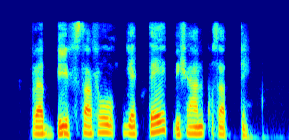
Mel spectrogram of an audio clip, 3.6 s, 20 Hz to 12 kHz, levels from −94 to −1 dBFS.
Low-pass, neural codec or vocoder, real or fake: 7.2 kHz; codec, 16 kHz, 1 kbps, FreqCodec, larger model; fake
